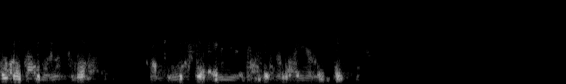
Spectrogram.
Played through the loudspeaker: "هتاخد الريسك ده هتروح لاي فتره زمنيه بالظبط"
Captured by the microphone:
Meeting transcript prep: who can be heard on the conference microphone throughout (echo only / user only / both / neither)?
echo only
